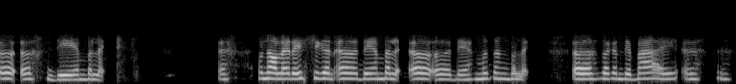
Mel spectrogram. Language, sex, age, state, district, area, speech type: Bodo, female, 18-30, Assam, Udalguri, urban, conversation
